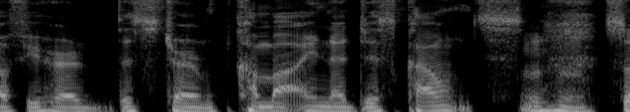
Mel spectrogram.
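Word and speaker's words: kamaʻāina: Kamina.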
